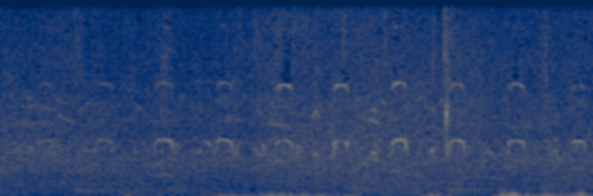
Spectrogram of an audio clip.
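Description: A bird calling over and over, a short high note repeated two or three times a second, with a low rumbling noise that builds in the second half.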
